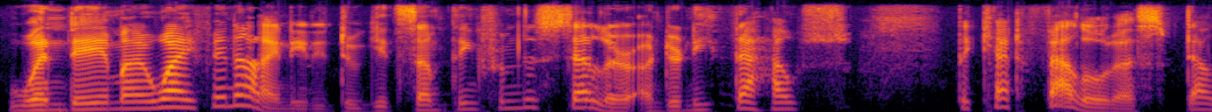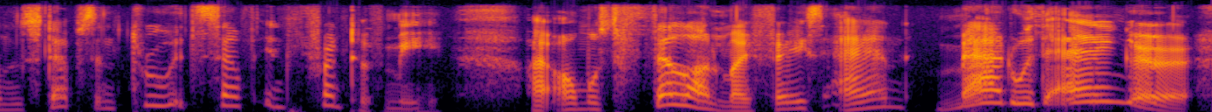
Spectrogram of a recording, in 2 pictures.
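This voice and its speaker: A man reading a horror story as a tormented murderer's confession, in a theatrical, heavily emphatic manner with dramatic pauses. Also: medium pitch, pushed and bright, no room sound, lo-fi sound. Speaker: storybook reader. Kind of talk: dramatic first-person narration of a horror story.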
